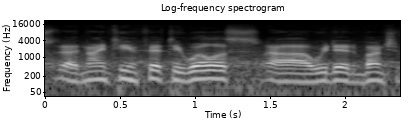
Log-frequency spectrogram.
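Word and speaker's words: Willys: true Jeep afficionado cuz he said Willis the proper way I'm just throwing it out there no now why is it Willis because that's how the man pronounce his name really why is your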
